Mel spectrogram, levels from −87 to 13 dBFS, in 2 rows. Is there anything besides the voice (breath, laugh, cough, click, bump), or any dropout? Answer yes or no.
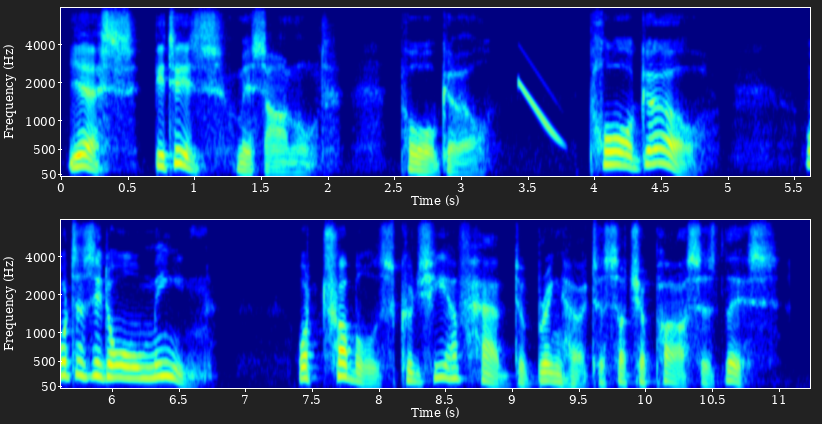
yes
